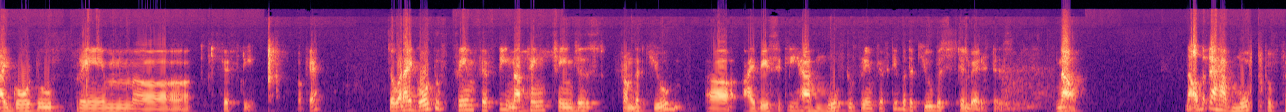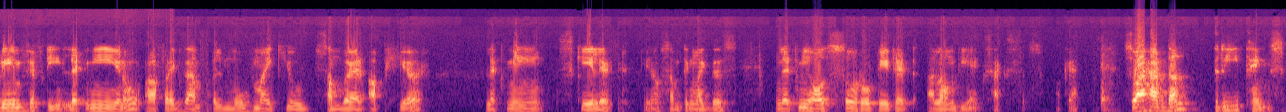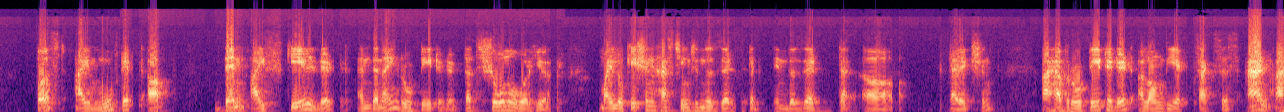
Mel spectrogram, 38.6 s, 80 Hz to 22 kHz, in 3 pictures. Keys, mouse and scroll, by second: 14.6 g, 18.6 s, 21.6 r.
